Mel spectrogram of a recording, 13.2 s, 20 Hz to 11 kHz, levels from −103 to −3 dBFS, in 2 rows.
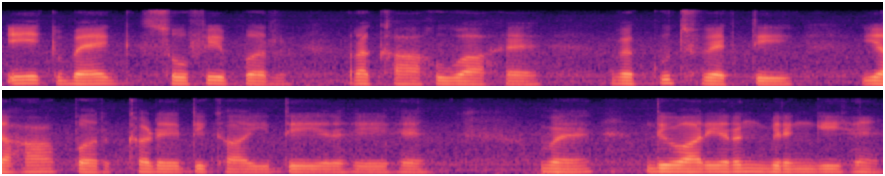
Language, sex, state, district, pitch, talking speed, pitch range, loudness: Hindi, male, Uttar Pradesh, Budaun, 120 Hz, 95 wpm, 115-125 Hz, -30 LUFS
